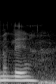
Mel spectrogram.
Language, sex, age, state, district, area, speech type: Kannada, female, 30-45, Karnataka, Vijayanagara, rural, spontaneous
